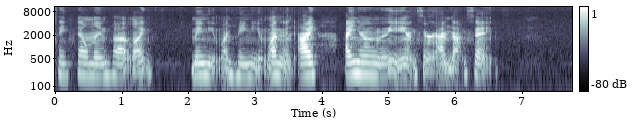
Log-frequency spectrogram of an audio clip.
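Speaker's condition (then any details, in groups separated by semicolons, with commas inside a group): Brain injury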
